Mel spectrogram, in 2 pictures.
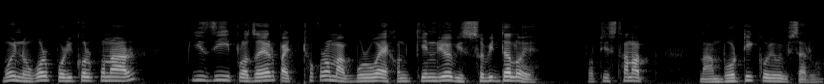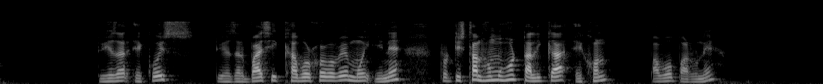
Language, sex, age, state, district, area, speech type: Assamese, male, 30-45, Assam, Dhemaji, rural, read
